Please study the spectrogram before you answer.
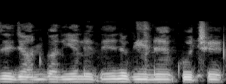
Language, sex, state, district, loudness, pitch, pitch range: Hindi, male, Uttar Pradesh, Etah, -14 LUFS, 120 Hz, 115-125 Hz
